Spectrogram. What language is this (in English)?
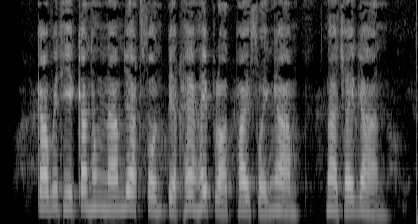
Thai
